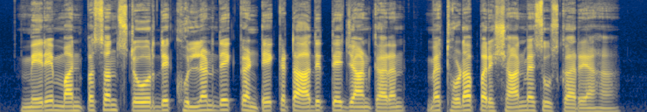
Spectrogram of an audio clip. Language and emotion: Punjabi, sad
